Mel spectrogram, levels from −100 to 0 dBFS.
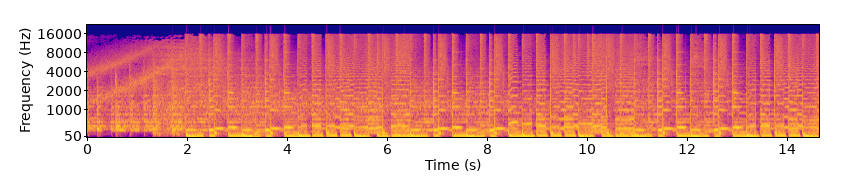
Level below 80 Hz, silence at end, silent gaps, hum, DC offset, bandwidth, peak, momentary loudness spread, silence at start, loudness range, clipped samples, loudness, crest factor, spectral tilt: -12 dBFS; 0 s; none; none; under 0.1%; 16.5 kHz; 0 dBFS; 3 LU; 0 s; 1 LU; under 0.1%; -10 LUFS; 10 dB; -4.5 dB/octave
